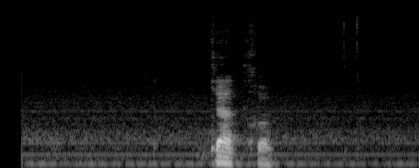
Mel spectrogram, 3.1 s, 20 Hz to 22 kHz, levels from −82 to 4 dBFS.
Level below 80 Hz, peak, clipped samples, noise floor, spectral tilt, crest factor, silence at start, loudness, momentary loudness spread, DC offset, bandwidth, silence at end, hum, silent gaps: -58 dBFS; -8 dBFS; under 0.1%; -53 dBFS; -8 dB/octave; 24 dB; 1.6 s; -25 LUFS; 28 LU; under 0.1%; 15.5 kHz; 1.1 s; none; none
